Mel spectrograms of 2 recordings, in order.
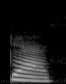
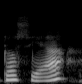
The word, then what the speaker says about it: does: apa kita menggunakan word Dash bacanya bukan dosya atau dowes ya dash dash World does what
